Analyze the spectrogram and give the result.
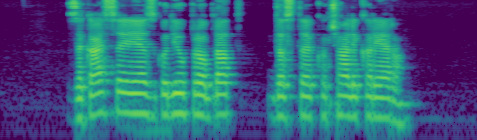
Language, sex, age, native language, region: Slovenian, male, 18-29, Slovenian, Central Slovenia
